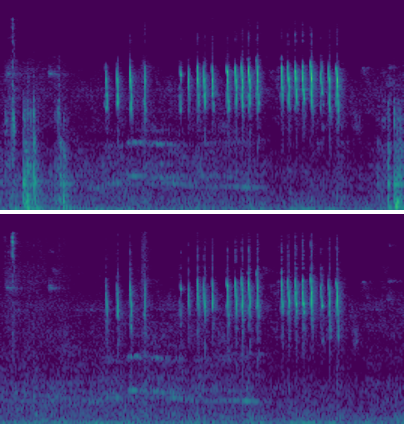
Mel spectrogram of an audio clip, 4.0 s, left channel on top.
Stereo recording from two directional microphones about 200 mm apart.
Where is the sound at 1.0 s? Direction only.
25° left (ahead or behind).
